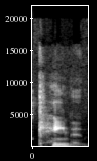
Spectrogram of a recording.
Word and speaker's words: Canaan: They're going to the promised land, which is Canaan. Canaan. Yes, so they don't know where Canaan is. Or Canaan.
